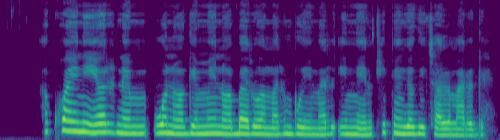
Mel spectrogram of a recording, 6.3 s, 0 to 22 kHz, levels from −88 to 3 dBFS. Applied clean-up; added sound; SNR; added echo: neural mask model Resemble Enhance denoiser.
